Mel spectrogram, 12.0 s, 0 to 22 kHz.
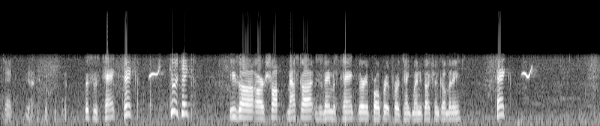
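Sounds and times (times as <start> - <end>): person whistling for a dog: 3.0 - 3.3, 10.4 - 10.8.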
